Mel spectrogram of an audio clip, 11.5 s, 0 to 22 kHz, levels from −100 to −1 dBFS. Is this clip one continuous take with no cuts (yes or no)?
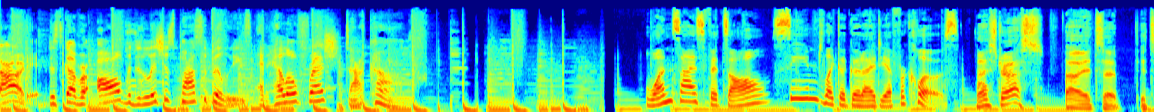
no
